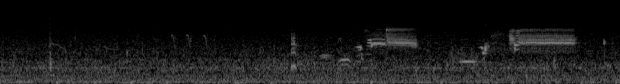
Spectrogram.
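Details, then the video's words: A Red-winged Blackbird calls from the reeds at Lake Arrowhead State Park, Clay County, Texas, on March 2, 2017: two rounds of short low notes, each ending in a harsh, buzzy trill, over a steady low rumble. "Red-winged Blackbird (Agelaius phoeniceus) Calling From the Reeds"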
